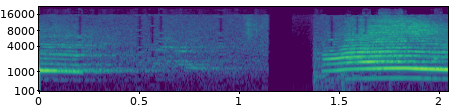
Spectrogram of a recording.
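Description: A peafowl gives two loud, nasal, wailing cries separated by a short pause. The first trails off and the second swells and rises slightly.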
